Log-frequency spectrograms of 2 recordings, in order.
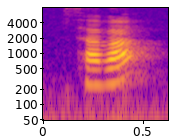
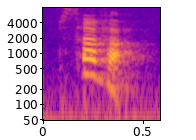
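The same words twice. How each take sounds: First: "Ça va" rising at the end, louder; question intonation. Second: "Ça va" starting high, falling at the end; answer intonation. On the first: Teacher showing ça va as a question, rising tune. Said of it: "serve tanto pra perguntar quanto pra responder". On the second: Teacher showing ça va as an answer, falling tune. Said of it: "quanto pra responder". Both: Shown as a demonstration.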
